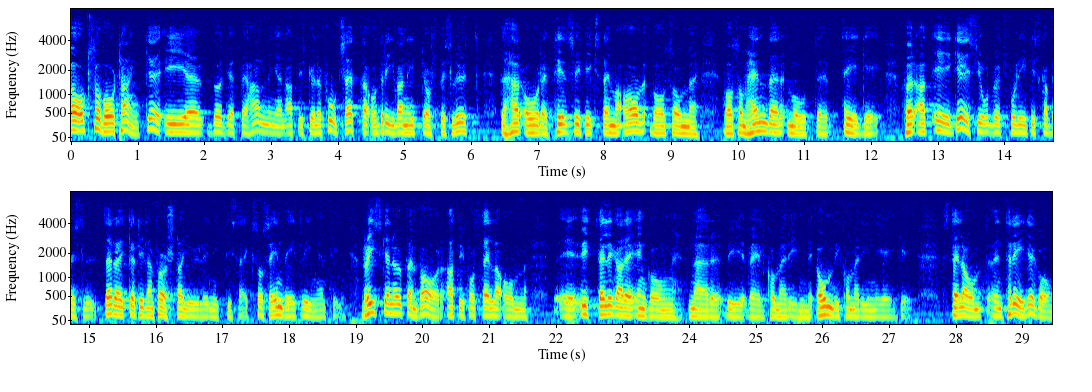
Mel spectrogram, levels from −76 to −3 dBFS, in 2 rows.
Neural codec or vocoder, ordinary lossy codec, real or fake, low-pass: none; AAC, 32 kbps; real; 7.2 kHz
